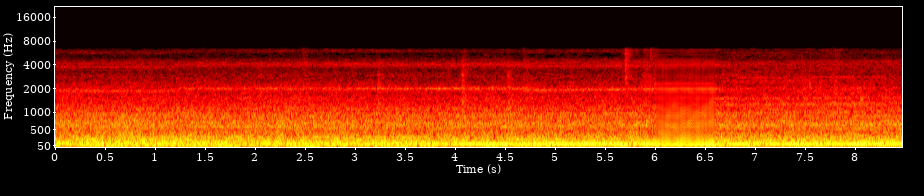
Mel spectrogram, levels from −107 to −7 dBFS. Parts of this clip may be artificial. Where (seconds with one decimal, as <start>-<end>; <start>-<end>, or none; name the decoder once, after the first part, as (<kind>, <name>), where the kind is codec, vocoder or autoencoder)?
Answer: 6.0-6.6 (vocoder, Vocos)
